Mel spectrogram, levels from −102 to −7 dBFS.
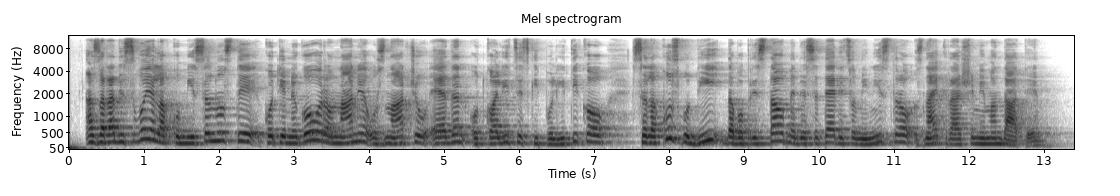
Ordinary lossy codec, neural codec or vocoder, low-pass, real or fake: none; none; 10.8 kHz; real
